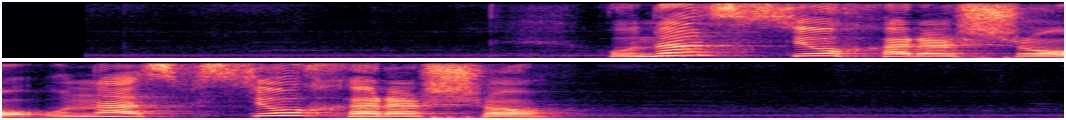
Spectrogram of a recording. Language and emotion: Russian, positive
